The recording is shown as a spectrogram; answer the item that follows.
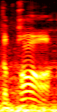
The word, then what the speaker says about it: The Pas: saskatchewan that sign says the paw is that way the paw is spelled t-h-e like the space paw p-a-s the paw manitoba take the next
